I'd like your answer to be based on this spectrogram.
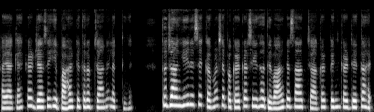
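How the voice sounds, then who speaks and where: A woman reading a romance novel aloud as narrator, in a steady, measured storytelling voice. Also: fairly high pitch, dry recording. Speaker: novel reader.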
